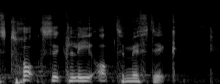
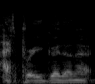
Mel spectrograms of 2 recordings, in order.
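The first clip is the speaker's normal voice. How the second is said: whispered softly; 7 semitones lower, 14 dB quieter than usual. Real, not acted. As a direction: breathe it out under your breath. Whispered aside.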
